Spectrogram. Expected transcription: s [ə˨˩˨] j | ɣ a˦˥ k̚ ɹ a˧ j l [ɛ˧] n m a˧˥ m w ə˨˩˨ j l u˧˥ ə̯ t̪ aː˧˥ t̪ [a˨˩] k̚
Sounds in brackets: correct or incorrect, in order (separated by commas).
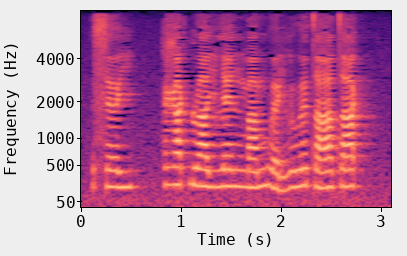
incorrect, correct, incorrect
